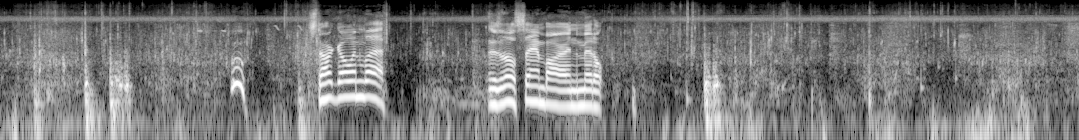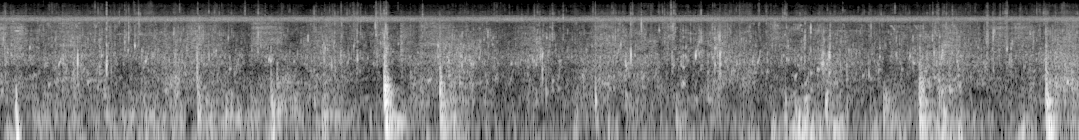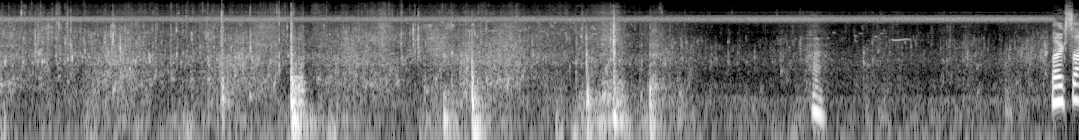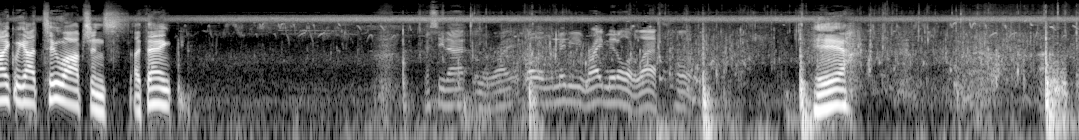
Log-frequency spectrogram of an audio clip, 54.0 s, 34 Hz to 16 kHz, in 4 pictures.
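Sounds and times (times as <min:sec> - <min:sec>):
paddle strokes splashing: 0:00.0 - 0:53.9.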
